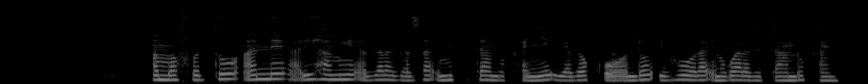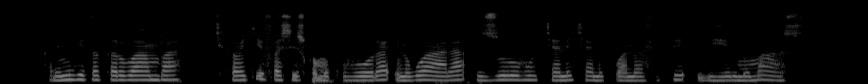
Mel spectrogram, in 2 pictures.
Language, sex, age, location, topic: Kinyarwanda, female, 18-24, Kigali, health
